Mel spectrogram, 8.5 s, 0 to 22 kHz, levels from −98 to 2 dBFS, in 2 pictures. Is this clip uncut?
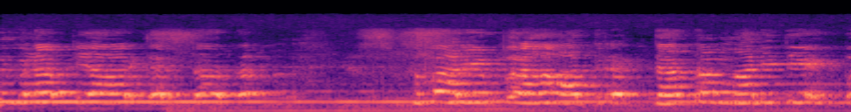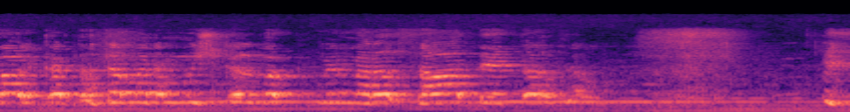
yes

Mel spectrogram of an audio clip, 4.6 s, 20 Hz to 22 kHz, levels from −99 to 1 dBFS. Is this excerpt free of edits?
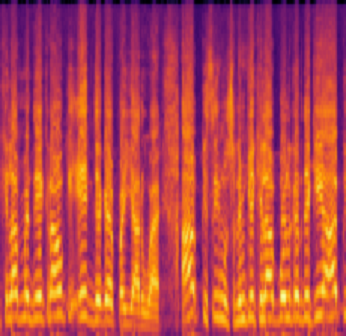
yes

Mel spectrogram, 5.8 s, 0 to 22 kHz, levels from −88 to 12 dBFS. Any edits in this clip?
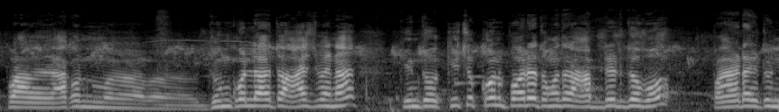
no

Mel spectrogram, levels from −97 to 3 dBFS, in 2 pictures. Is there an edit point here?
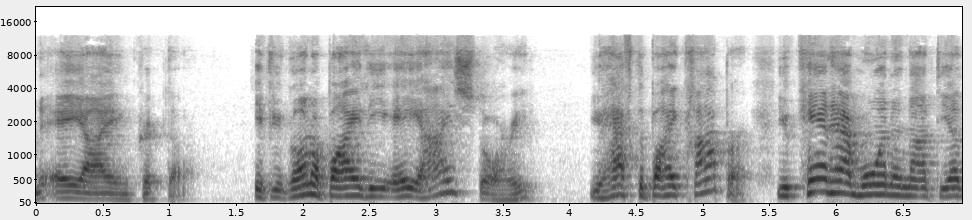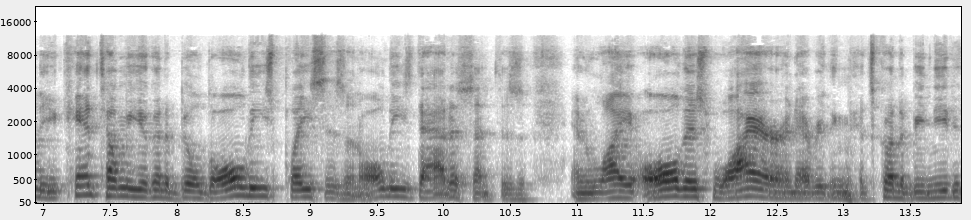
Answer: yes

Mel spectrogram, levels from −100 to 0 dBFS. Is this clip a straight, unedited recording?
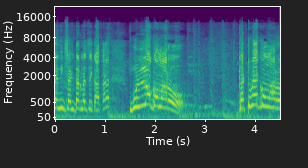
yes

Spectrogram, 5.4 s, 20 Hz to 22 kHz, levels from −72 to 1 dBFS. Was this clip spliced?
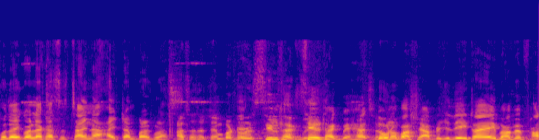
no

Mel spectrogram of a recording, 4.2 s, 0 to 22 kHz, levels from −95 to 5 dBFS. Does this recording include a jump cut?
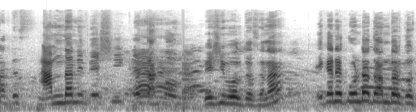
yes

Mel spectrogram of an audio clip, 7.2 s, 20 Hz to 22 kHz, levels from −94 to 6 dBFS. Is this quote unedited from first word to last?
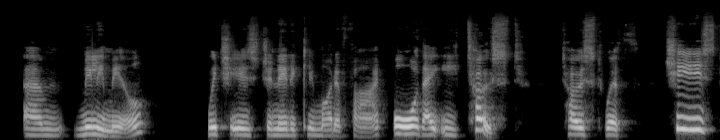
no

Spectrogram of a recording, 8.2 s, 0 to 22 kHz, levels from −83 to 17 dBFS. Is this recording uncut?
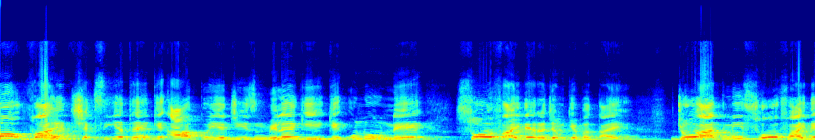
yes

